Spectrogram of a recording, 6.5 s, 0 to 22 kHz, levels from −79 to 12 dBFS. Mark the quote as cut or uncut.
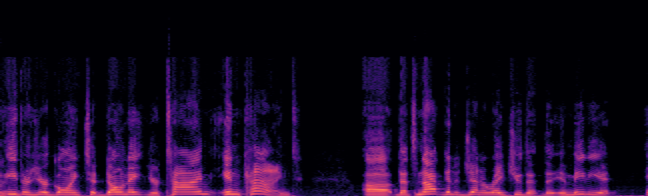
uncut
